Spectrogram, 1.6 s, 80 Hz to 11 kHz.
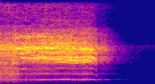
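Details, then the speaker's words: Taiff 2100W titanium hair dryer blowing strong air but making a loud, steady high-pitched scream that fades after switch-off; motor found stiff, not moving up or down, with hair inside; dry, hair-clogged motor bearings needing cleaning and lubrication. "o problema dele é esse ele tá funcionando saindo um vento forte só que ele fica fazendo um barulhão"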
